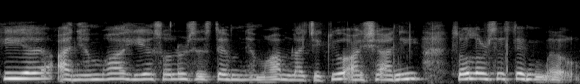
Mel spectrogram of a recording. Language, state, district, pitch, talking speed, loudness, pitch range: Sumi, Nagaland, Kohima, 240 Hz, 115 wpm, -17 LUFS, 220-255 Hz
